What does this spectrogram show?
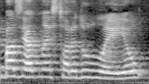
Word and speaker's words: Lale: Esse livro é baseado na história do Lael, ou Leili, eu não sei como vocês falam, mas eu acho que se pronuncia Lael.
